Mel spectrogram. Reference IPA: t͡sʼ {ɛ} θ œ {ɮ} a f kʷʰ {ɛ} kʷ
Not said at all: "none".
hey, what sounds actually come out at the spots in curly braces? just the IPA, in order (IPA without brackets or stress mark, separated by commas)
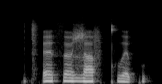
ɛ, ɮ, ɛ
